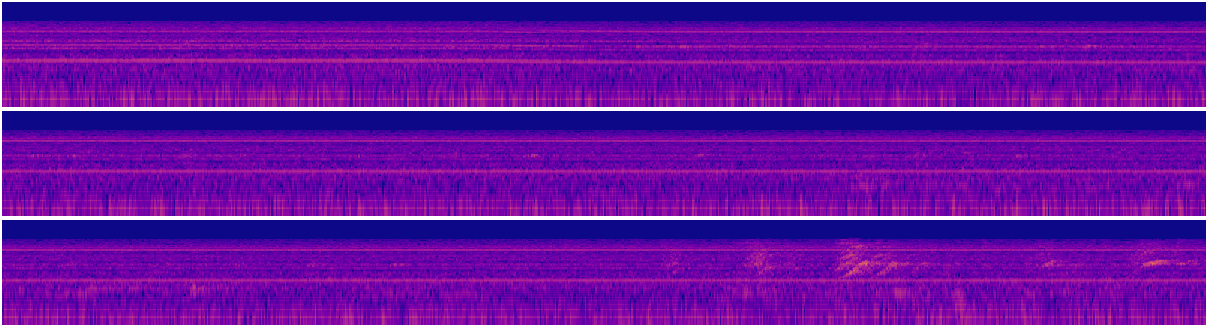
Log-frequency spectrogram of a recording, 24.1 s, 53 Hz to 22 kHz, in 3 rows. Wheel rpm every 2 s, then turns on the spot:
0, 0, 0, 0, 0, 0, 0, 0, 0, 0, 0, 0.
none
